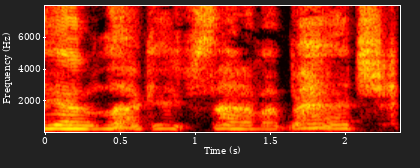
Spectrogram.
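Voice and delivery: high-pitched, drawn-out imitation scream; mock scream. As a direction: imitate an enraged movie villain screaming, slow and high. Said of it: "He's screaming".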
